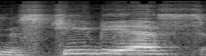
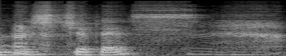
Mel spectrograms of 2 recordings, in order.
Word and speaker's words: mischievous: was adventurous she was mischievous or mischievous um as some pronounce it East coaster you say mischievous don't you mischievous yeah I Say mischievous but I think it's correct to say mischievous she was a definitely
